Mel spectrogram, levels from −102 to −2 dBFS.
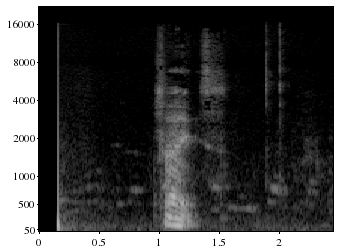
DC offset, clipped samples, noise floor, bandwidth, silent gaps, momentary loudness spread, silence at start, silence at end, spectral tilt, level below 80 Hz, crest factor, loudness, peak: under 0.1%; under 0.1%; -71 dBFS; 16.5 kHz; none; 26 LU; 0.15 s; 0.9 s; -6 dB/octave; -64 dBFS; 22 dB; -39 LUFS; -22 dBFS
